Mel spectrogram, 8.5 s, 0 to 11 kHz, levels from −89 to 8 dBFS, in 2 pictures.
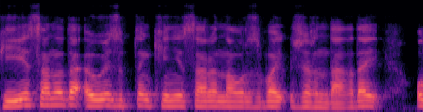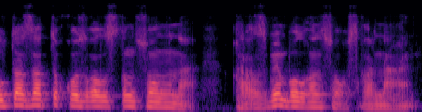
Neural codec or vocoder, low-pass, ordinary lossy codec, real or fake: none; 7.2 kHz; Opus, 16 kbps; real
